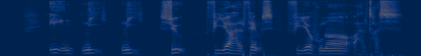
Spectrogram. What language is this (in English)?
Danish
